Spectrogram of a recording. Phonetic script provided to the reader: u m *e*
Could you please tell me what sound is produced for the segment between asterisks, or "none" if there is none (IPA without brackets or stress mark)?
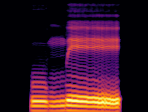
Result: e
